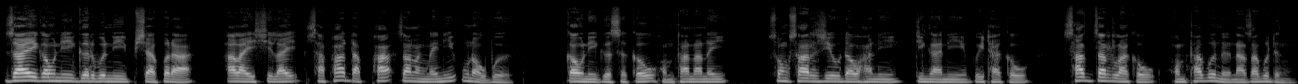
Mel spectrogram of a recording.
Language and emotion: Bodo, neutral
